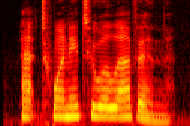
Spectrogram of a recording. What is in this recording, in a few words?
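"at twenty to eleven", English, female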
